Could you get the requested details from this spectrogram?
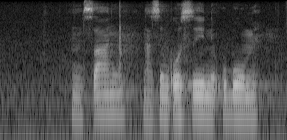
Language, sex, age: Xhosa, male, 22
